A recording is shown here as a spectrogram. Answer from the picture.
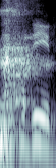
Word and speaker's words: Hadid: Hadid.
